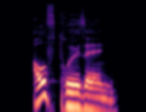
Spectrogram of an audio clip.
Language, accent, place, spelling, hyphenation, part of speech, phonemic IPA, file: German, Germany, Berlin, aufdröseln, auf‧drö‧seln, verb, /ˈaʊ̯fˌdʁøːzəln/, De-aufdröseln.ogg
- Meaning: to untwist; to disentangle; to unravel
